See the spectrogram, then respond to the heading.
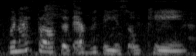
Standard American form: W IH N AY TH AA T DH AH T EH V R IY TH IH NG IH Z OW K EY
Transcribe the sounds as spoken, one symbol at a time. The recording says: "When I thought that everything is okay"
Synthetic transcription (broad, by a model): W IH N AY TH AA T DH AH T EH V R IY TH IH NG IH Z OW K EY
